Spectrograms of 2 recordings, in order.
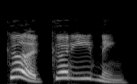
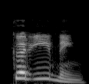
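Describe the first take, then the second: First: Nervous stammering greeting; awkward stammer. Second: Said in the usual way. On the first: Acted. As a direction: stumble over the greeting sheepishly. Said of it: "let out an awkward chuckle".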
